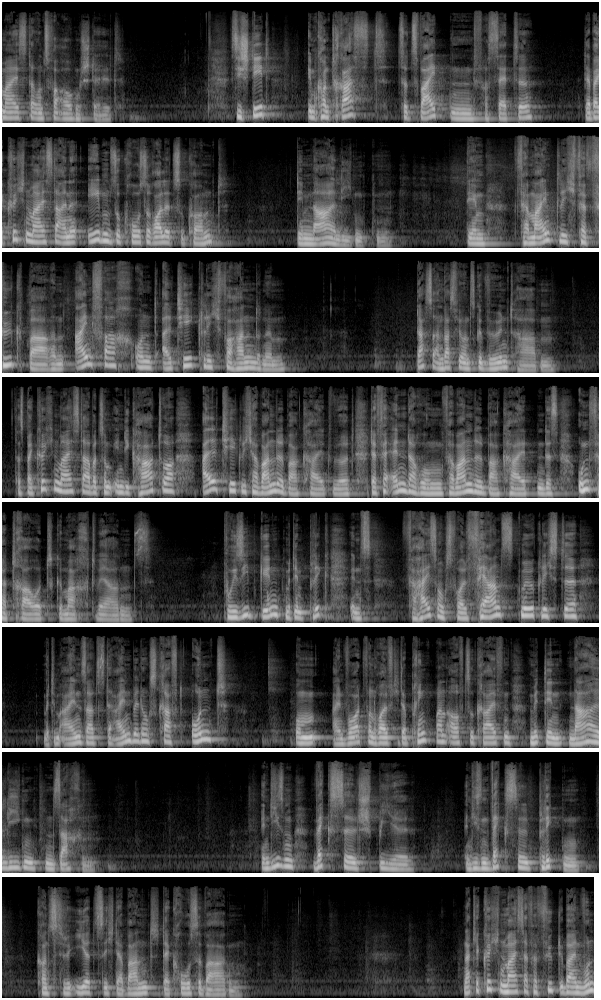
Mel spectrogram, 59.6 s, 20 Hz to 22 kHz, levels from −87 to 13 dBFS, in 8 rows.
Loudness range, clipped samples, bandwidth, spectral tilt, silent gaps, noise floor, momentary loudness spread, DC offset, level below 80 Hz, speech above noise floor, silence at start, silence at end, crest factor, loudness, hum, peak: 5 LU; under 0.1%; 17 kHz; -5 dB/octave; none; -61 dBFS; 11 LU; under 0.1%; -66 dBFS; 41 dB; 0 s; 0 s; 20 dB; -20 LUFS; none; -2 dBFS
